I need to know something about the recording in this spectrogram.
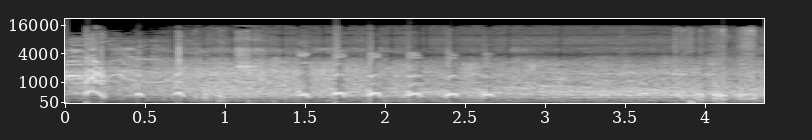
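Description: Audience laughing, with one person's quick, rhythmic laughter standing out through the middle.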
